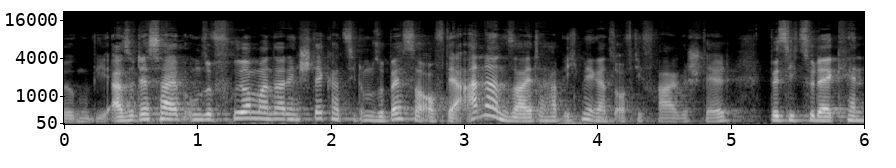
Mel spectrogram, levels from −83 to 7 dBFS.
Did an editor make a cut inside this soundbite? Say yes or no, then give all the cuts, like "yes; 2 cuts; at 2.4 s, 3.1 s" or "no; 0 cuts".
no; 0 cuts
